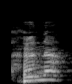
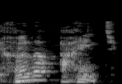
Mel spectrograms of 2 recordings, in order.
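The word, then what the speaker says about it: Hannah: Vou colocar aqui embaixo do do da videoaula, mas se pronuncia Hanna. Só a pronúncia em alemão, a pronúncia correta é Hanna.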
